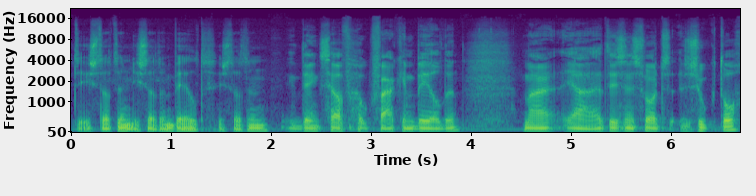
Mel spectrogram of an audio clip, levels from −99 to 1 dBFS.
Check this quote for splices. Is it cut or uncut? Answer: cut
